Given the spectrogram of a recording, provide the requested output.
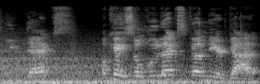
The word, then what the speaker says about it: Ludex: It's pronounced Ludex.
